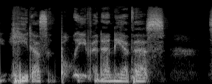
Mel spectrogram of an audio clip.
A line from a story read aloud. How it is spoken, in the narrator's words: the wife whispered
